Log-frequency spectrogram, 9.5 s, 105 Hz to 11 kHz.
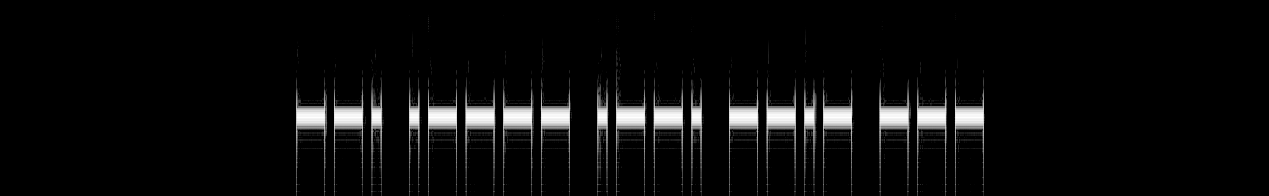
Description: Morse code, heard as a keyed tone, about 17 wpm, 700 Hz. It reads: G1PQO
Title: DXCC-100 Call Signs - 5 Characters - Repeated 3x - 17wpm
